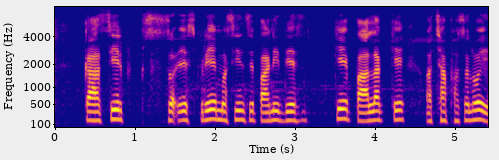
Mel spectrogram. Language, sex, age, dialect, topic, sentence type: Magahi, male, 18-24, Western, agriculture, question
